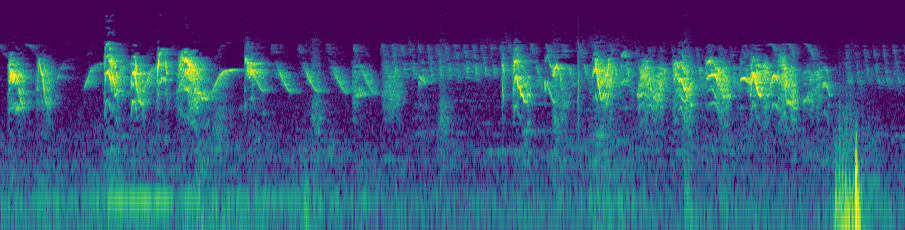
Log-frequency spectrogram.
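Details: Hand-fed tame bar-winged prinia chattering in quick bursts of high, scratchy chirps with brief pauses between runs; a low hum early on and a single dull thump near the end.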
